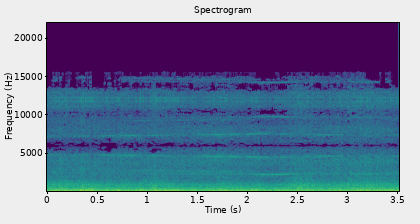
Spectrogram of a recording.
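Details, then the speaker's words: Logo 600 RC helicopter (12S setup) on a single 6S 5000 pack, headspeed about 1050–1100 rpm: deep, choppy whoosh with rough low thumping as the blades need heavy pitch at low headspeed, causing turbulent airflow. "but at low head speeds it takes a whole hell of a lot of pitch so you're starting to hear turbulent airf flow over the blades as they really crank in the pitch"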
